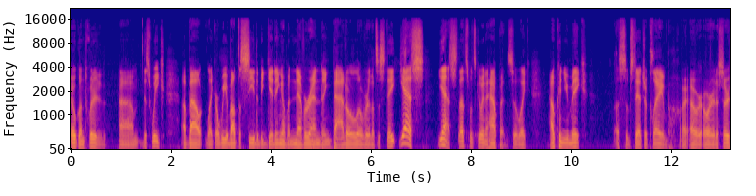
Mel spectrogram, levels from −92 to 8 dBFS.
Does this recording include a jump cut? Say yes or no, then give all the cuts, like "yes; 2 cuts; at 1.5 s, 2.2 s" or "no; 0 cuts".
yes; 1 cut; at 6.1 s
